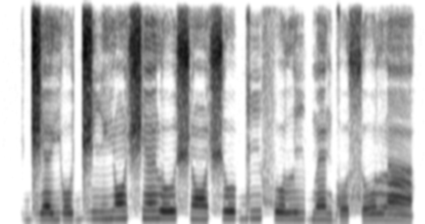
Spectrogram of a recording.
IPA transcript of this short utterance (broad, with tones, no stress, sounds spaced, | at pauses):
d͡ʒ ɛ˨ j o˨ d͡ʒ i˧ j ɔ̃˦ ʃ ɛ̃˦ l o˦ ʃ ɔ̃˧ ʃ o˦ ɡ i˦ f o˧ l i˧ b ɛ̃˧ ɡ o˨ s o˨˦ l ã˦˨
